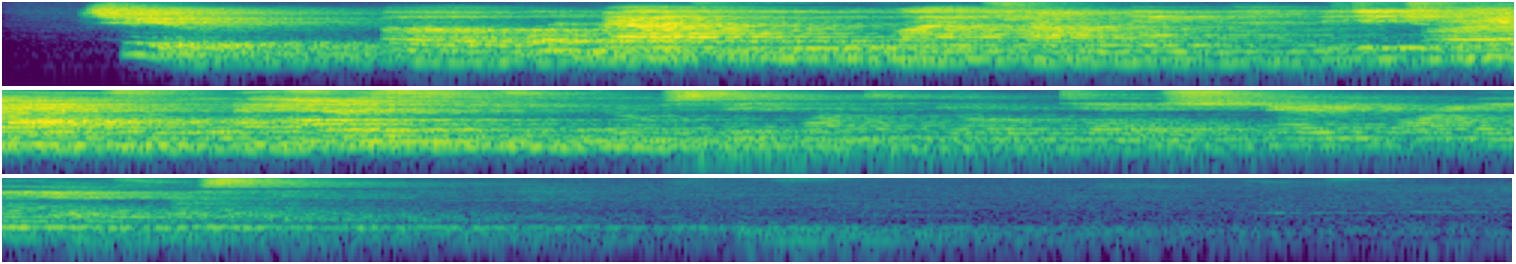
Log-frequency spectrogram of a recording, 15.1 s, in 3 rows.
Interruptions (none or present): present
